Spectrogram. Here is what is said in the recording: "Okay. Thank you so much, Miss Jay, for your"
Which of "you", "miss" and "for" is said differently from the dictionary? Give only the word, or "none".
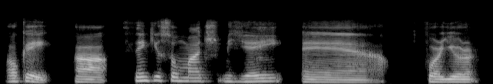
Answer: miss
